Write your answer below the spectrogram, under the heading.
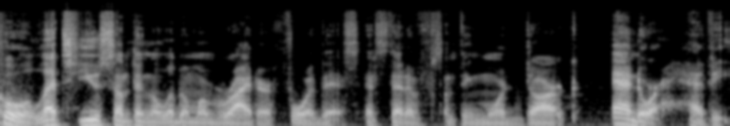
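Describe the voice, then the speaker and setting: Fairly quick and lively in intonation, a man with an American accent speaks in a very deep, low voice. The sound is dry and close, with no echo. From Texas, Dallas. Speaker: voice actor. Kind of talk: interview. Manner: fast talker.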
